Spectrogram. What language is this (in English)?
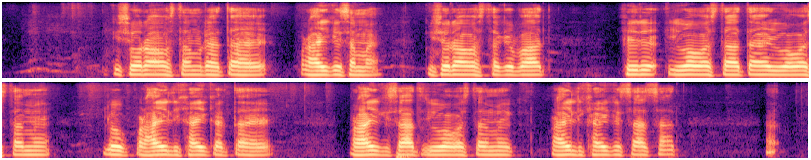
Hindi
